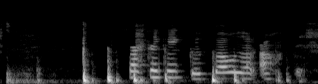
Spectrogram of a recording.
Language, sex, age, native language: Icelandic, female, 9, Icelandic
